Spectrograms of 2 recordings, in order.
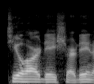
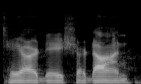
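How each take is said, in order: First: The name is said with English pronunciation. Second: The name is said with French pronunciation.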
